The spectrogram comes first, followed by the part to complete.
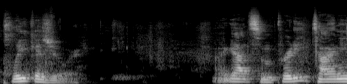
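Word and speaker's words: plique-à-jour: pleak azure in this i may be pronouncing that wrong it could be pique a jours i can hear the french people already very upset about that i can't say i played me on that one so i think it's pronounced plique azure i got some pretty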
